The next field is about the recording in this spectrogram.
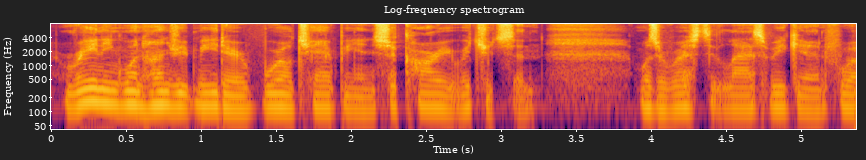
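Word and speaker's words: Sha'Carri Richardson: Um, but uh, Miss Richardson, Sakari Richardson, um, Shakari Richardson, let me say her name correctly, um, was arrested at the airport um, in Washington for a domestic violence offense.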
